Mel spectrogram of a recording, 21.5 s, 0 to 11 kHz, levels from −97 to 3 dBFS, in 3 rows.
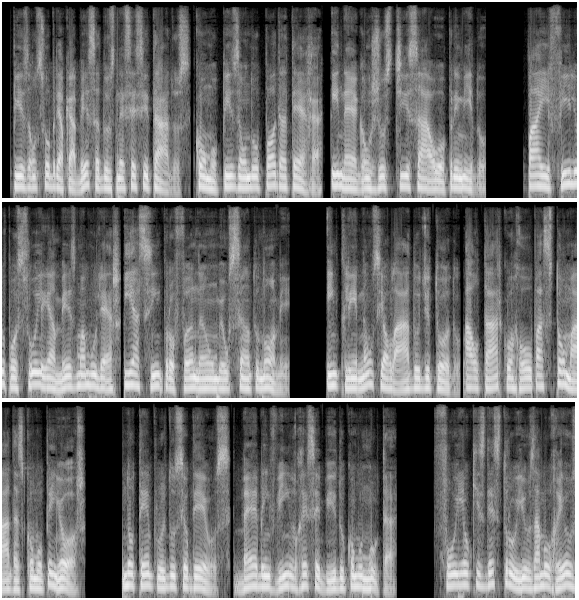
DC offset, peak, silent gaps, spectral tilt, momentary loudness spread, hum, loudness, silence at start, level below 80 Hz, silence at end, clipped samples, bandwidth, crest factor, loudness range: under 0.1%; 0 dBFS; 4.03-4.09 s, 6.05-6.51 s, 10.78-11.22 s, 15.41-15.86 s, 19.30-19.77 s; -6.5 dB/octave; 4 LU; none; -12 LUFS; 0.15 s; -38 dBFS; 0 s; under 0.1%; 10.5 kHz; 10 dB; 2 LU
